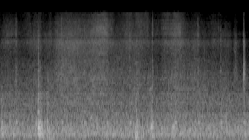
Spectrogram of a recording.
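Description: Someone shuffles and rustles about on a car's back seat.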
